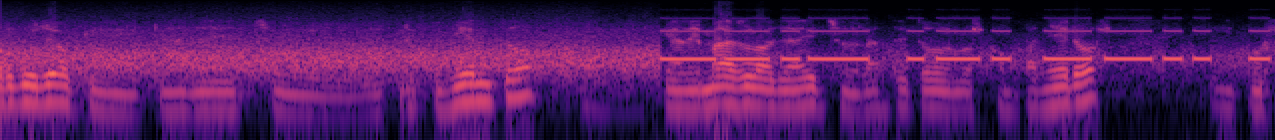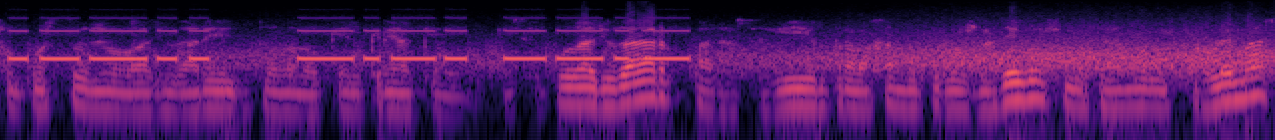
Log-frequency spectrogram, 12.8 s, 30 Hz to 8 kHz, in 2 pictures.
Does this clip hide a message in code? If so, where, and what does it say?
Yes: Morse code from 3.2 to 9.9 s, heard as a keyed tone, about 16 wpm, 770 Hz, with radio static. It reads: QRZ? CQ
